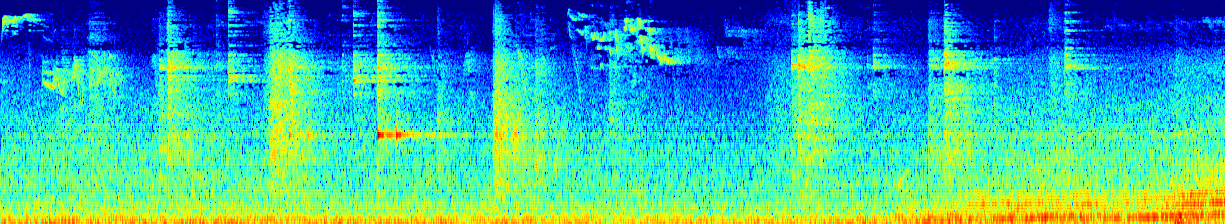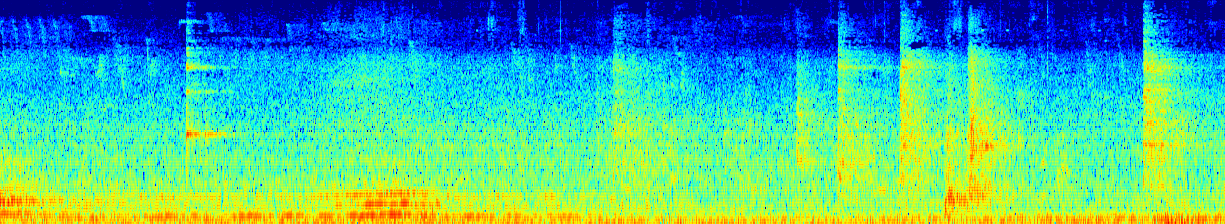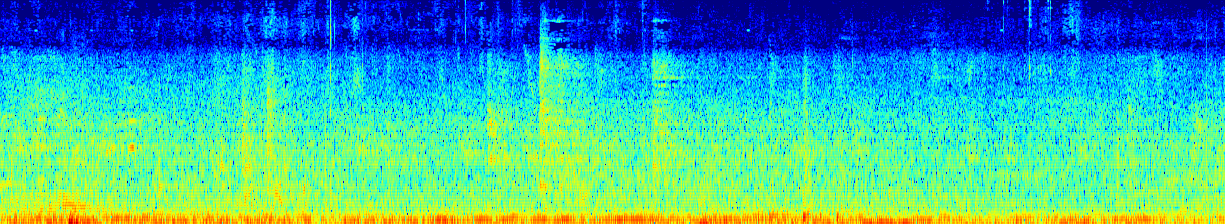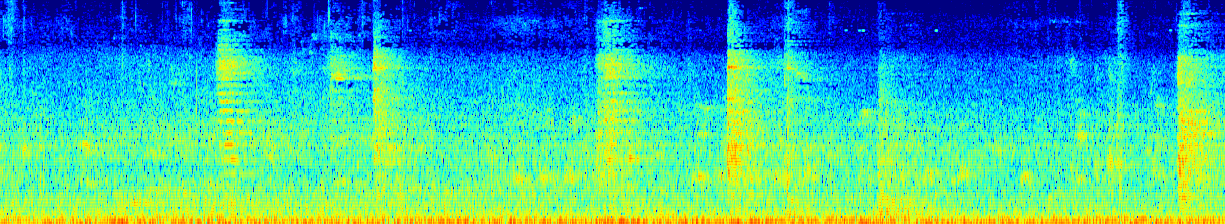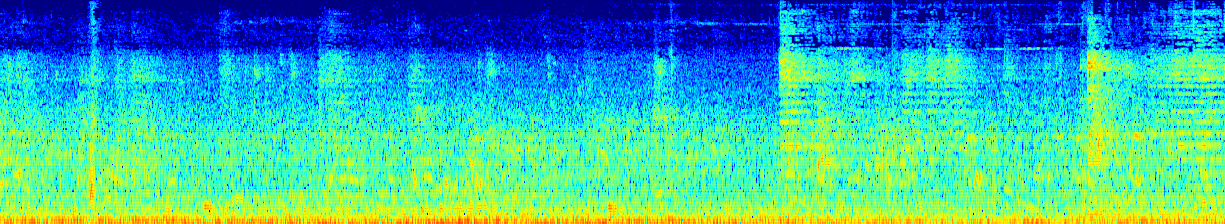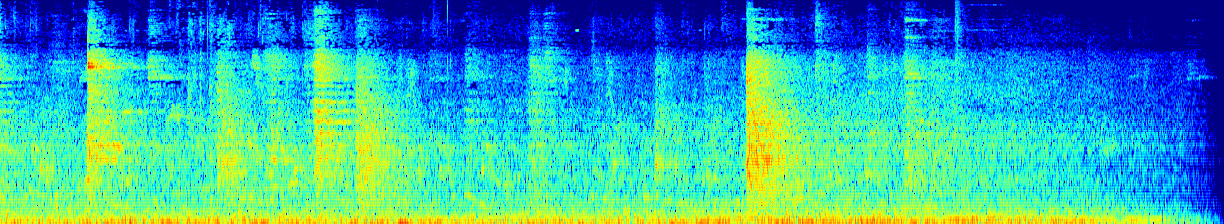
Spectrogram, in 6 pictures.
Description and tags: Parque urbano
Binaural, Field-recording, Paisaje-sonoro, Parque, Soundman-OKM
